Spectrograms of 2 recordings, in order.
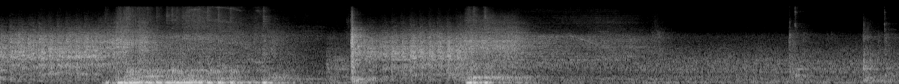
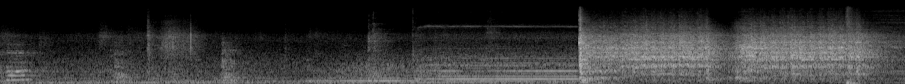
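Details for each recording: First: Griz the wrecker truck starting after reconnecting a disconnected fuel pump, idle settings possibly off; cranks, catches and settles into a steady, slightly uneven idle with a couple of blips, running normally. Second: Griz, a wrecker: the starter cranks steadily near four turns a second, with coughs and pops like backfiring, but never starts. The cause was coils wired in the wrong firing order.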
